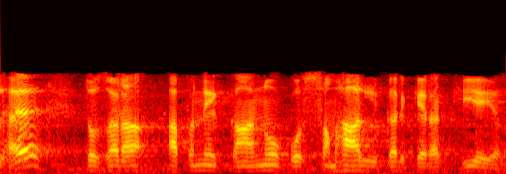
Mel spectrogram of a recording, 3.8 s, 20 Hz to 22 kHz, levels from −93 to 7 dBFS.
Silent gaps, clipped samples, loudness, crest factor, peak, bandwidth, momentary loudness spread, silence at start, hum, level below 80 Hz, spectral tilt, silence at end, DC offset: none; under 0.1%; -25 LUFS; 20 dB; -4 dBFS; 4.2 kHz; 8 LU; 0 s; none; -62 dBFS; -6.5 dB/octave; 0 s; under 0.1%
